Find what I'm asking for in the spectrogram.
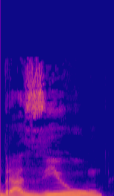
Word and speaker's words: Brasil: É, mas é, pegando essas expressões, só para vocês é, notarem que a gente não pronuncia esse L no final das palavras como uma consoante. O som é de U. Então, Brasil, né?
